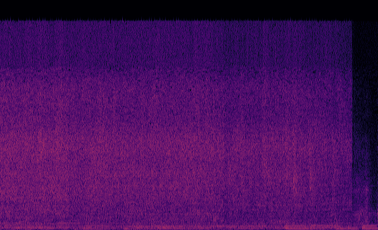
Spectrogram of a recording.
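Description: Shower water runs in a steady, close hiss of spray, filling the space evenly throughout and cutting off sharply at the very end, with no voices.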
